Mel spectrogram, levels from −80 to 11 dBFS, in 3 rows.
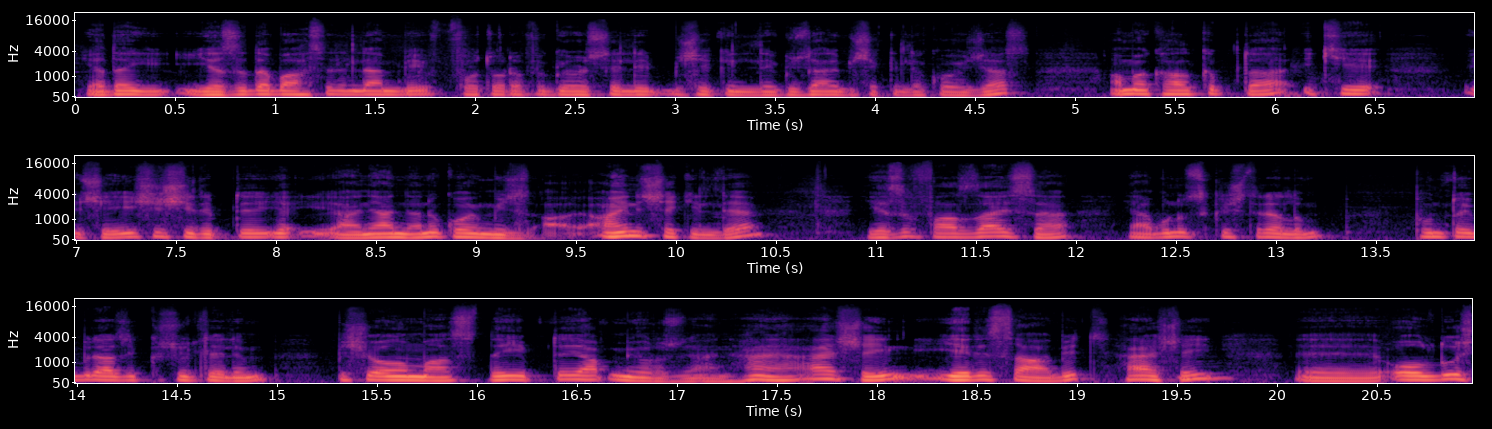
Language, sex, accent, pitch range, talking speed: Turkish, male, native, 115-145 Hz, 135 wpm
